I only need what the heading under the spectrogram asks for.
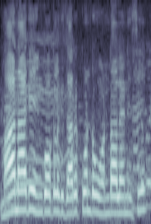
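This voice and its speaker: Grieving family man, very high voice, talks quick. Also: flat delivery, a crowd in the background. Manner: earnest, respectful, says sir often. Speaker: relative of the victim.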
